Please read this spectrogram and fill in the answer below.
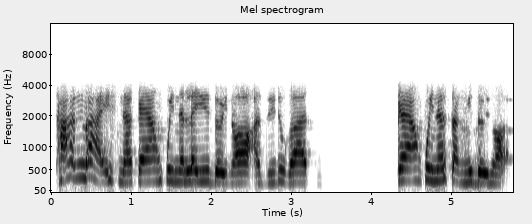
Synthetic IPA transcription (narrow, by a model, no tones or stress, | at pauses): t̪ʰahanbajsinakaŋkwinaləjidojnɔʔa̰zidukat̚ | kaŋkwinasaŋidojnɔ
